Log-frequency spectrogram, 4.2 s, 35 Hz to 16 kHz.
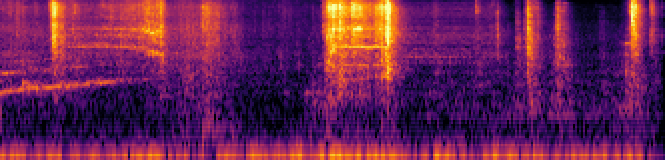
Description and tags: Designa Factory Sounds0005
field-recording factory machines
factory, field-recording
